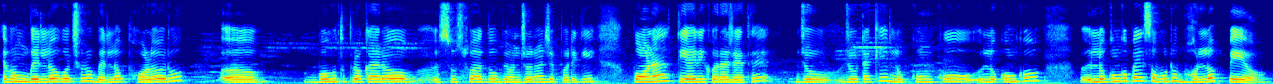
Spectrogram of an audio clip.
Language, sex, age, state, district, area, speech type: Odia, female, 18-30, Odisha, Cuttack, urban, spontaneous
